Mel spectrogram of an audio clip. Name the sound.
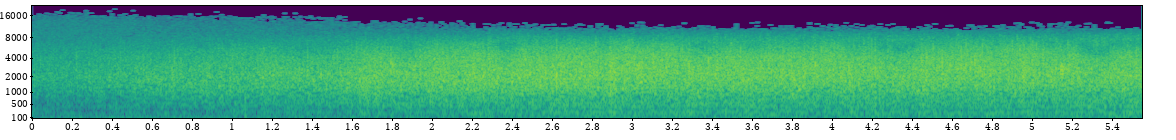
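rain and storm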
